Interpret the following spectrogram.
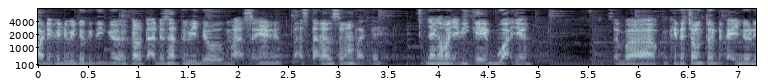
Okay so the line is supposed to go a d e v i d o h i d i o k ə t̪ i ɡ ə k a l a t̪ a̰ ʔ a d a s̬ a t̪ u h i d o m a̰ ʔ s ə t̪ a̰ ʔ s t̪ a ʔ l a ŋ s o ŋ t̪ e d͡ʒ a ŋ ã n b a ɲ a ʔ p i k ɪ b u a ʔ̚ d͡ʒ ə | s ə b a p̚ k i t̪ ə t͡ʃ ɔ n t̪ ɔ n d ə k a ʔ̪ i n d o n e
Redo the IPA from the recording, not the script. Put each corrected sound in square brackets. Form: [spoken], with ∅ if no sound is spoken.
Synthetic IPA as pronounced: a d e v i d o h i d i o k ə t̪ i ɡ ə k a l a t̪ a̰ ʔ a d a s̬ a t̪ u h i d o m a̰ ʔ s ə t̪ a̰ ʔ s t̪ a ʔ l a ŋ s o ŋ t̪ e d͡ʒ a ŋ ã n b a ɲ a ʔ p i k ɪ b u a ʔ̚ d͡ʒ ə | s ə b a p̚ k i t̪ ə t͡ʃ ɔ n t̪ ɔ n d ə k a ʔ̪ i n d o n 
